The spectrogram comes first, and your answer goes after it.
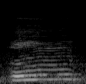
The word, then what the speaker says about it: interested: we use this interested ined in or for interested in remember the pronunciation of this word after t uh when t comes after n we don't pronounce t always so this one is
